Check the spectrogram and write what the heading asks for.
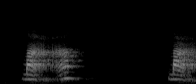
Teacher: It starts lower than the 2nd tone, dips a little, and rises up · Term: 3rd tone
